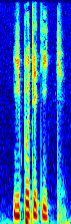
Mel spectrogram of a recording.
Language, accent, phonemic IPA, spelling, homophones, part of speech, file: French, France, /i.pɔ.te.tik/, hypothétique, hypothétiques, adjective, Fr-hypothétique.ogg
- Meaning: hypothetical (based upon a hypothesis)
